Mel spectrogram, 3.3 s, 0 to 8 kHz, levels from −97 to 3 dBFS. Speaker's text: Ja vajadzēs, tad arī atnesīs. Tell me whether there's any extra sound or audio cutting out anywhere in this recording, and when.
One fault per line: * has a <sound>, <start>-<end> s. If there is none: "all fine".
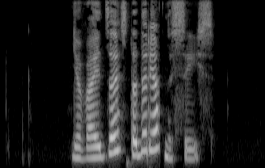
all fine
